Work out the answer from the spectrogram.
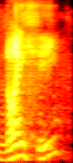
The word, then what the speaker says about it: Nike: playing Gear uh now Nike yes that's the American pronunciation of this company um which is an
